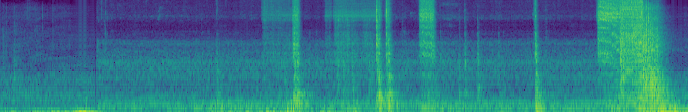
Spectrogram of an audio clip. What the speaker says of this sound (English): I'm gonna screw them in.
